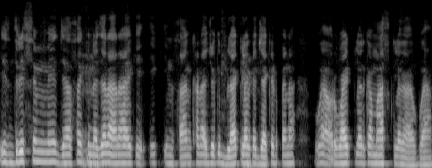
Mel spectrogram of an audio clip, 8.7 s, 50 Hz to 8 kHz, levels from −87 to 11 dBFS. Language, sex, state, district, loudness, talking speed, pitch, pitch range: Hindi, male, Jharkhand, Garhwa, -17 LUFS, 215 wpm, 145 Hz, 140-150 Hz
